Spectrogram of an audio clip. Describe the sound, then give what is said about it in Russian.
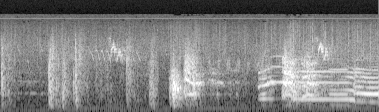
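A dog running up to greet men outside a house whimpers and yips, giving a few short yelps before a sustained, wavering whine at the end. “К ним подбегает собака. А, дружок.”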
